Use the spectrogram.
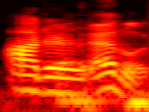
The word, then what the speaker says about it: Adderley: Am I saying his Adderley? Adderley. Yeah, you're saying it right.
